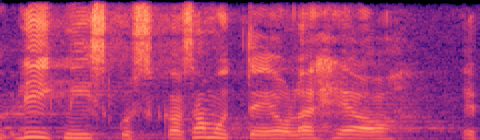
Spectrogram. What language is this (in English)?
Estonian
